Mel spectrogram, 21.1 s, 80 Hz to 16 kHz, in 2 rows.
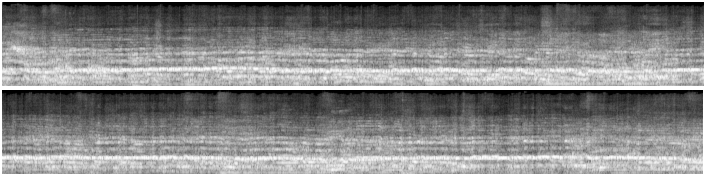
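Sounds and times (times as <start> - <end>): choir singing held notes: 0.0 - 21.0.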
